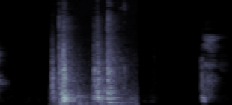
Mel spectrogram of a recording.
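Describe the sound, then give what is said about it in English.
A door opens with a rattling, scraping swing lasting about a second, followed after a pause by a short, sharp click, as someone arrives at the door. No one speaks. “One second. Someone's at the door.”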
